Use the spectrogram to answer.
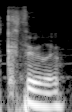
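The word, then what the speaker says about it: Cthulhu: funnier part is like actually not saying culu adding that extra a in there for no good reason apostrophes apparently pronounce as A's but instead it's culu cthulu say it exactly like that like extra like could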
